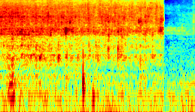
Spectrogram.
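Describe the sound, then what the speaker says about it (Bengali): An egg fries in a pan of oil used for frying potatoes, crackling and sizzling loudly up close for about a second and a half before the sound cuts off abruptly. "আলুটা ভাজা হয়ে যাওয়ার পর আমি ডিমটা ভালোভাবে ভেজে নিচ্ছি।"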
